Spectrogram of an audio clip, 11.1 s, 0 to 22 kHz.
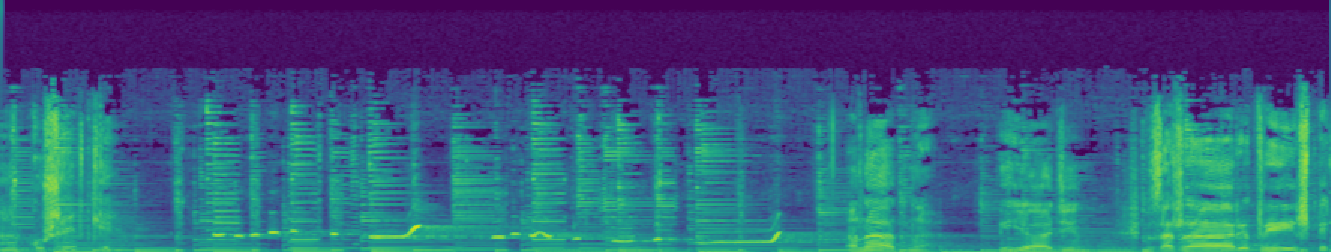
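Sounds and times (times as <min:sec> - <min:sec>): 
speech: 0:00.3 - 0:01.2, 0:07.1 - 0:11.0
person whistling a bright sliding melody: 0:01.7 - 0:06.9.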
